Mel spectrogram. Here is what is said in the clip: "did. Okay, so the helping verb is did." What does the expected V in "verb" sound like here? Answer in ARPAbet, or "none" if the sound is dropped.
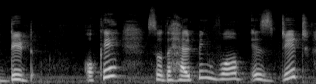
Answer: V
